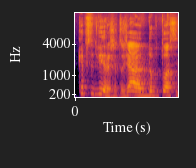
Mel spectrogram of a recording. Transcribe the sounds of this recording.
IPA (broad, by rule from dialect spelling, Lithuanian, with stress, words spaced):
ˈkɐɪp sʊ ˈdʲʋʲiːrɐt͡ʃʲ ɐtʋɐˈʒʲæːʋɐ ˈdʊ ˈtuɔs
